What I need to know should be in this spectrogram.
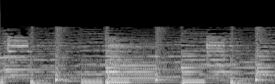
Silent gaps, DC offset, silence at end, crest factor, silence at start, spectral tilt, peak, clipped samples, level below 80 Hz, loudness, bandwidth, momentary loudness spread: none; 0.1%; 0 s; 16 dB; 0 s; -6.5 dB/octave; 0 dBFS; under 0.1%; -30 dBFS; -17 LUFS; 6.2 kHz; 7 LU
